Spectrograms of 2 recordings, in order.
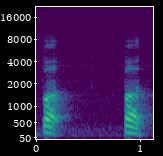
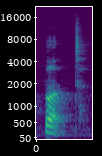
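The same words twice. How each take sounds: First: The final t is held back with an abrupt stop. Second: The final t is released with a puff of air. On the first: The speaker calls it right. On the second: The speaker calls it wrong.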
